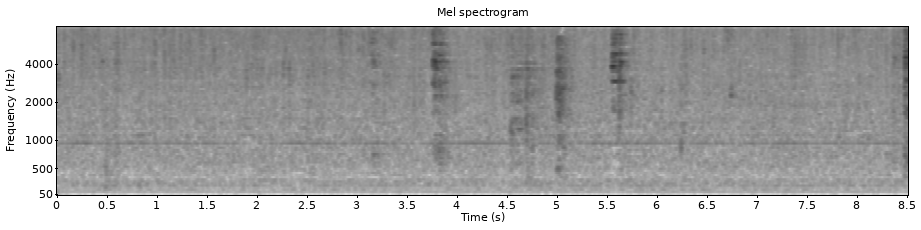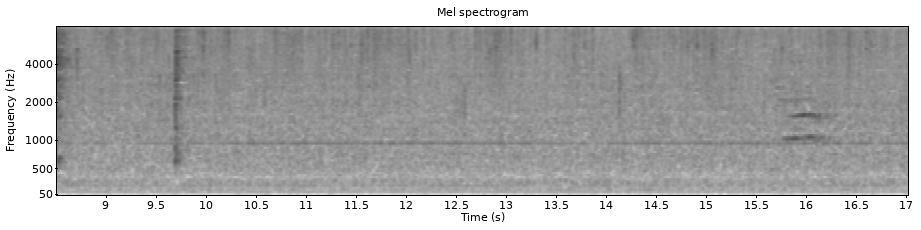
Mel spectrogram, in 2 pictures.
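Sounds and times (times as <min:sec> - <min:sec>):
onions sizzling in pan: 0:00.0 - 0:17.0.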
